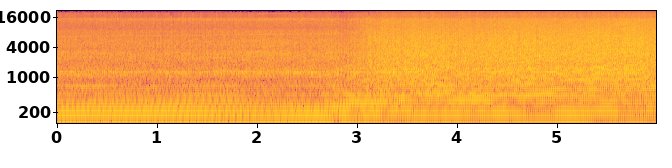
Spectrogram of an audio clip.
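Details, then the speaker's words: Warmed-up Malibu on a chassis dyno, first naturally aspirated full-throttle pull before nitrous, run to clean the plugs; climbs smoothly, then turns ragged near the top, breaking up slightly at the end. Dyno air-fuel monitor showed it lean. "The engine broke up just a little bit towards the end of the first pull, but I figured the second one should be a little bit better once the plugs are cleaned up. The air fuel monitor on the dyno showed that the engine was lean, a problem we would have to deal with before we turn on the nitrous."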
